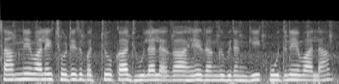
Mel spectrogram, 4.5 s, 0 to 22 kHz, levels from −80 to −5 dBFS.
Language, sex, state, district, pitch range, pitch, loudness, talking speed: Hindi, female, Uttar Pradesh, Lucknow, 215-235 Hz, 225 Hz, -15 LUFS, 170 wpm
